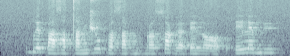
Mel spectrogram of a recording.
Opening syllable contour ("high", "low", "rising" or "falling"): falling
